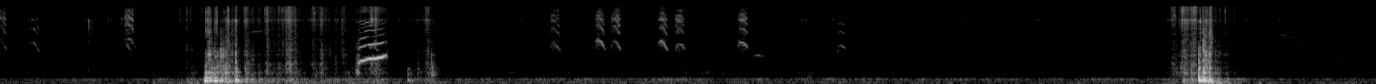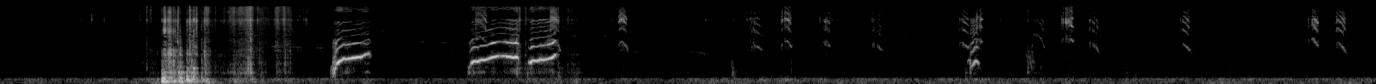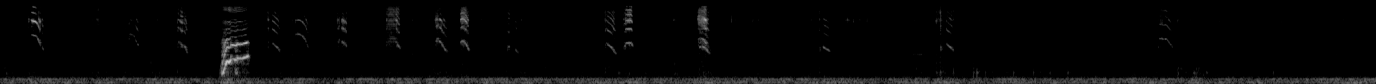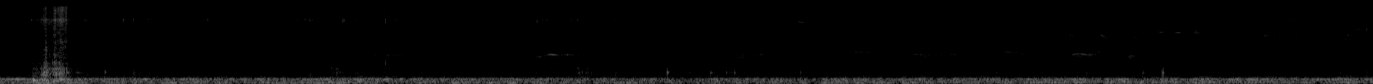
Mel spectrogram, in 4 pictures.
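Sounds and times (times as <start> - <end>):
low steady hum: 0.0 - 55.0
scratches: 1.2 - 4.4, 14.7 - 16.9, 41.5 - 43.6
rustling: 1.2 - 4.5, 14.6 - 17.1, 40.8 - 48.5
bird chirps: 16.9 - 24.8, 28.8 - 32.7.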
